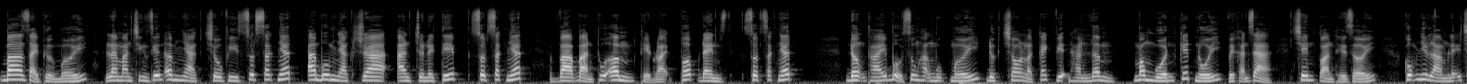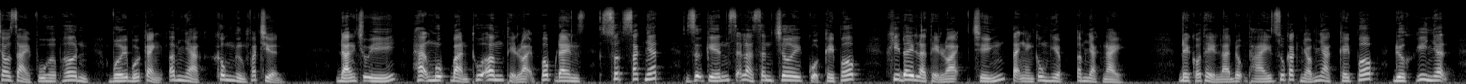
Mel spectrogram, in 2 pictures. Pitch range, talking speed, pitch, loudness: 150-210 Hz, 260 wpm, 175 Hz, -20 LUFS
